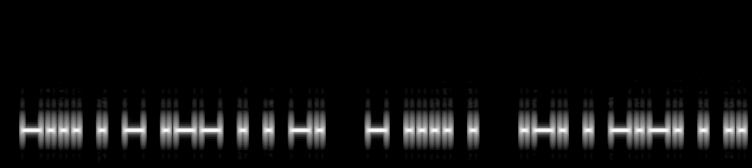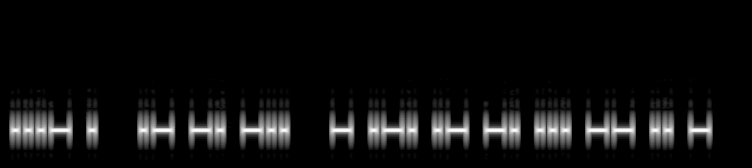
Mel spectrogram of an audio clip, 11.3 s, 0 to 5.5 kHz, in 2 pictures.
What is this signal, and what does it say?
Morse code, heard as a keyed tone, about 25 wpm, 600 Hz. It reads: BETWEEN THE RECEIVE AND TRANSMIT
